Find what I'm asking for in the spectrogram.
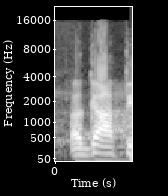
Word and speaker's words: agape: Agape. Did I say it right? – Agape.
